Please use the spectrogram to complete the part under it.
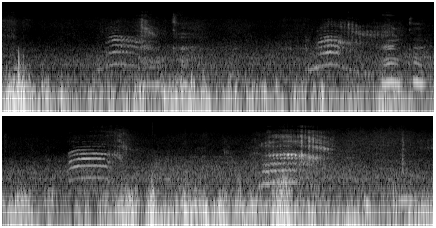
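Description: A cat meows in short, rising-and-falling calls.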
